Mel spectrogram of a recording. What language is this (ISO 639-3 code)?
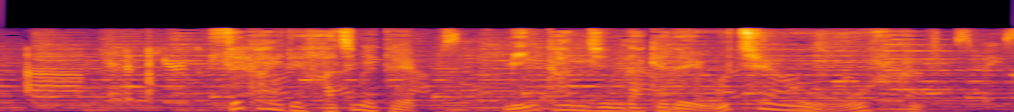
jpn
